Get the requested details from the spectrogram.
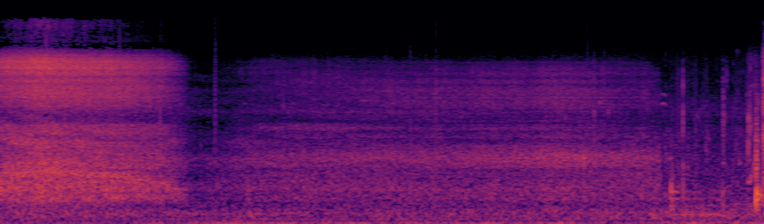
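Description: An American alligator gives a loud, breathy hiss lasting nearly two seconds, then a low rustling lull, ending in a few sharp cracks as its jaws snap shut.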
